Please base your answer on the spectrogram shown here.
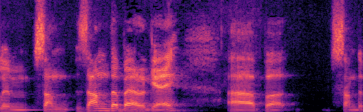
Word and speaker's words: Berge: I call him Sander Berge, but Sander Berger is what everyone else calls him. The reason I call him that is because that's how his name's actually pronounced.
